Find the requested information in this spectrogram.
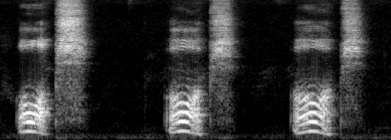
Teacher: because Omega is a vowel, and it comes after the Omicron and Epsilon combo, then you add a W sound in between. So when you pronounce the whole word, it will be Oopsh, Oopsh, Oopsh.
